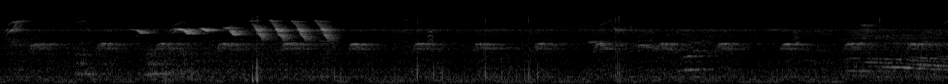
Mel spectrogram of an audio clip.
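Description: Garden birds calling: a short chirp repeated about twice a second throughout, a quick run of sharp high chirps about two seconds in that is the loudest part, and a falling series of lower notes near the end, over a faint steady high tone.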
